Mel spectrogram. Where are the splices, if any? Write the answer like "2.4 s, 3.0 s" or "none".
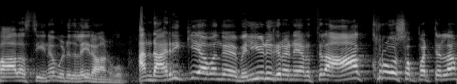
1.2 s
